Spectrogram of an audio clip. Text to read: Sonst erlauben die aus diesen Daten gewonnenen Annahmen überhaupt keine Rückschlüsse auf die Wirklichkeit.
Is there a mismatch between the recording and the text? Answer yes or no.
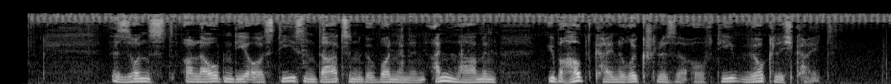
no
